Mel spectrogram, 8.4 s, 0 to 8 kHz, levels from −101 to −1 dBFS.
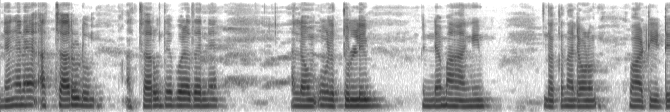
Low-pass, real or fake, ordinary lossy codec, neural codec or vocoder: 7.2 kHz; fake; none; vocoder, 22.05 kHz, 80 mel bands, Vocos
